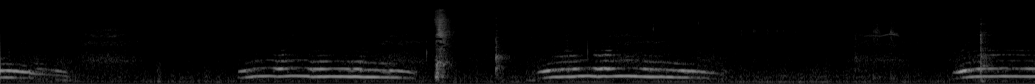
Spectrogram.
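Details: Domestic cat meowing three times, long arched wails spaced a few seconds apart, with a sharp click or knock between the first two calls in an otherwise quiet indoor space.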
